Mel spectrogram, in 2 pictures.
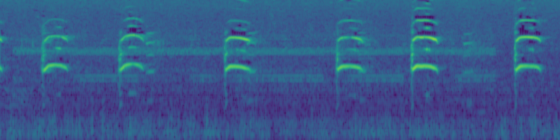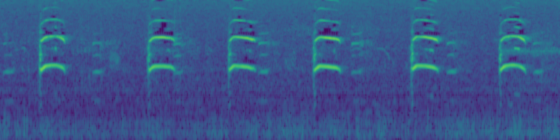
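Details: Female black-winged stilt calling: sharp, nasal, yelping notes with a hooked, bending shape, about a dozen in eleven seconds, repeated roughly once a second in an uneven run, over a low, steady background rumble.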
